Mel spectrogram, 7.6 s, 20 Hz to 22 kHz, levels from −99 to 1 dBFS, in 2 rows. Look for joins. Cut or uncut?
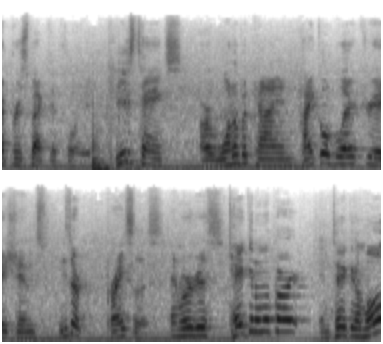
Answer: cut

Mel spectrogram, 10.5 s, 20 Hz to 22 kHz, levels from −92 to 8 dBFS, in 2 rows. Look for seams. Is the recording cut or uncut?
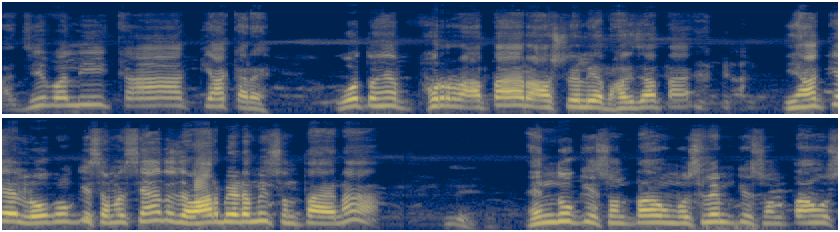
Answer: uncut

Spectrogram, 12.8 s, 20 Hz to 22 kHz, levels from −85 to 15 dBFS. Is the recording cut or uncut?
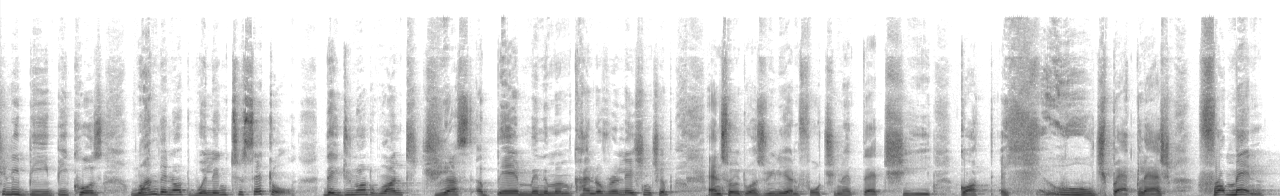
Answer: cut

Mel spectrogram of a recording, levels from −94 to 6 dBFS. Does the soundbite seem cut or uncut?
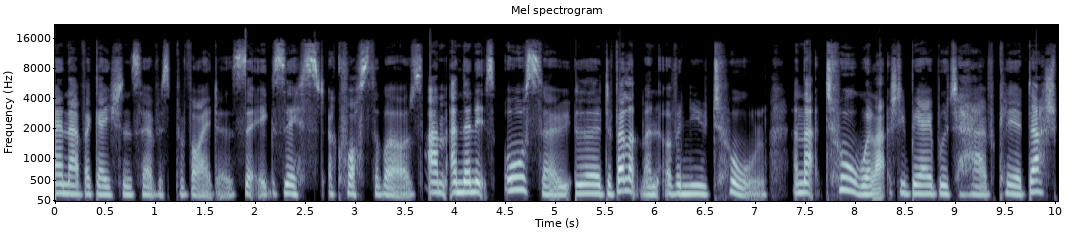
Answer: cut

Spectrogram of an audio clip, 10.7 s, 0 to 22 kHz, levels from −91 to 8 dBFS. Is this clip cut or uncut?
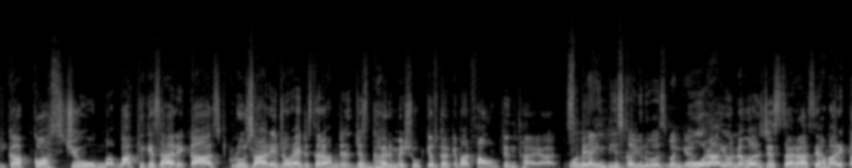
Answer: uncut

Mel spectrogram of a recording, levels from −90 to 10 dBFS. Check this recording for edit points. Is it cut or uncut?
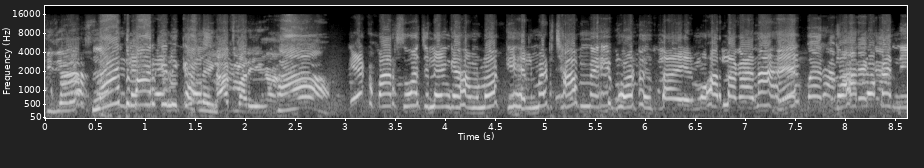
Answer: uncut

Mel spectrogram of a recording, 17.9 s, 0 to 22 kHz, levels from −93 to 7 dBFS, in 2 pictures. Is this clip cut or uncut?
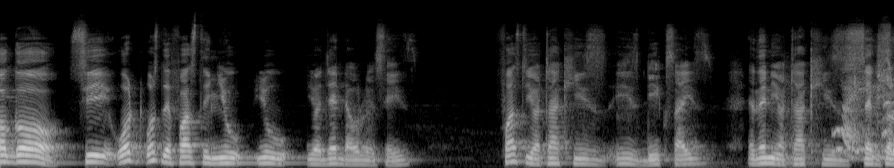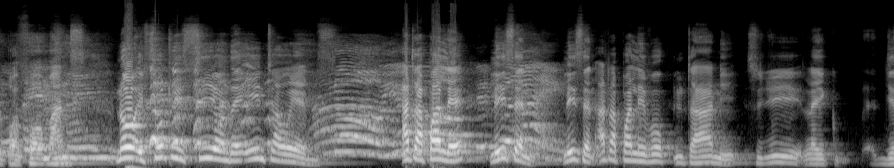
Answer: uncut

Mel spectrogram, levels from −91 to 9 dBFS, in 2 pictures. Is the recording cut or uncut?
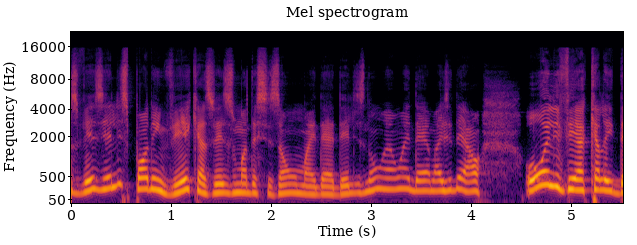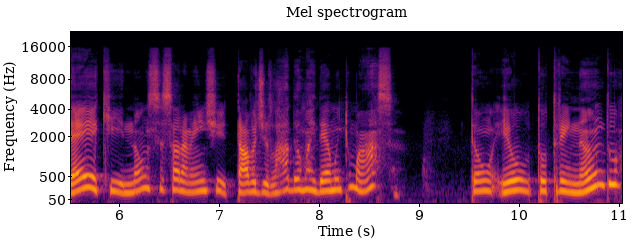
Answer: uncut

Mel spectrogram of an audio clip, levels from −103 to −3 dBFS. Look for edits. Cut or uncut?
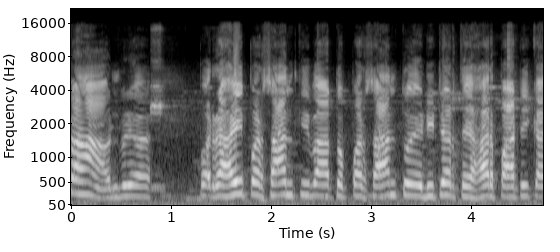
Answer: uncut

